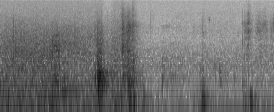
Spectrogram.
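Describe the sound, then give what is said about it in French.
The door of an apartment building, released via the intercom, clicks open with a short mechanical clack, followed by a couple of fainter knocks and rattles as the door moves, over a low background hum. “Il entend le déclic de la porte, il entre dans l'allée.”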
